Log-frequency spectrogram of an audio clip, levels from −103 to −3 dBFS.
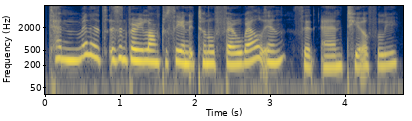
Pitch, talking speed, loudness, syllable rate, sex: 245 Hz, 175 wpm, -18 LUFS, 5.4 syllables/s, female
